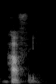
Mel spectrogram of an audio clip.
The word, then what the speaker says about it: Ruffy: So, yeah, Ruffy did look good, but yes, he is not Conor McGregor. Huffy, sorry. – We don't pronounce the R's in Brazil.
